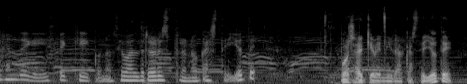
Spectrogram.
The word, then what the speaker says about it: Valderrobres: No son robles, son robres. Valderrobres. Pero, y entonces, a ver, yo no me hecho, quiero meter con los... no es porque Valderrobles.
